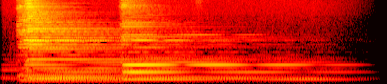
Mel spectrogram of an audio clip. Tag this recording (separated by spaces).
Ethnic Harp Indian Melodic Melody Swarmandal Swar-sangam Swarsangam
